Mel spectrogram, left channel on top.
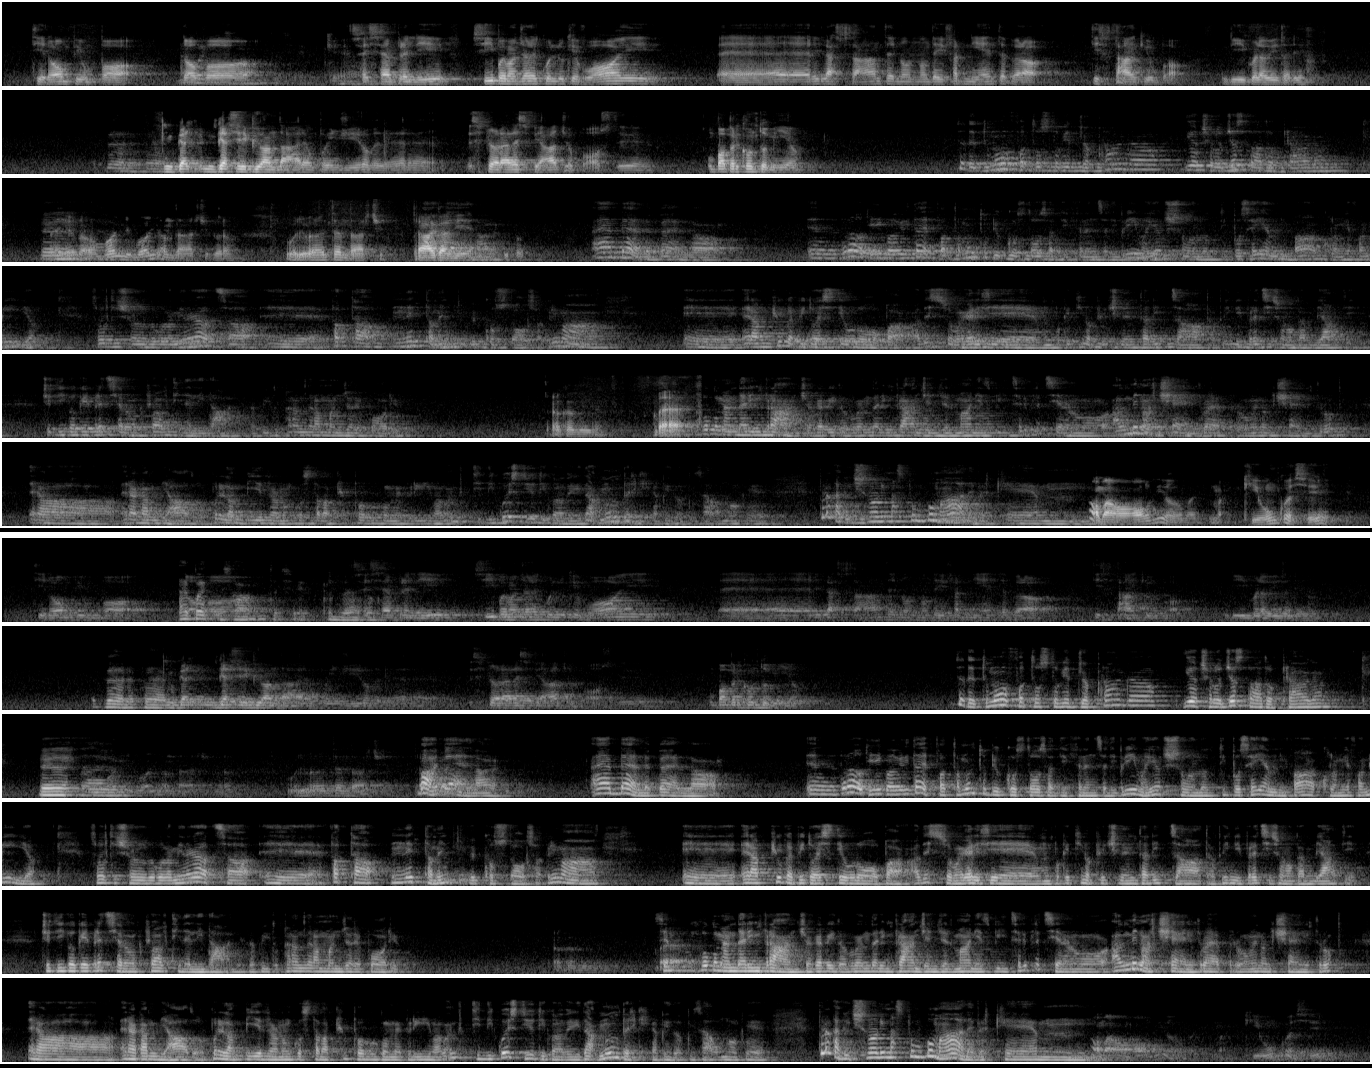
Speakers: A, on the left; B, on the right.
A: ti rompi un po' dopo
B: E poi è pesante, sì, è
A: che
B: vero.
A: sei sempre lì, sì, puoi mangiare quello che vuoi è rilassante, non, non devi fare niente, però ti stanchi un po' di quella vita lì.
B: È vero, è vero.
A: Mi piace, mi piace di più andare un po' in giro, vedere, esplorare spiagge o posti, un po' per conto mio.
B: Ti ho detto, ma ho fatto sto viaggio a Praga. Io ce l'ho già stato a Praga. Eh,
A: Ma io
B: eh,
A: no, voglio, voglio andarci però, voglio veramente andarci. Praga,
B: ma è bella.
A: Vienna,
B: eh.
A: tipo,
B: È bella, è bella. Eh, però ti dico la verità, è fatta molto più costosa a differenza di prima. Io ci sono andato tipo sei anni fa con la mia famiglia, stavolta ci sono andato con la mia ragazza, eh, è fatta nettamente più costosa. Prima eh, era più capito Est Europa, adesso magari si è un pochettino più occidentalizzata, quindi i prezzi sono cambiati. Cioè ti dico che i prezzi erano più alti dell'Italia, capito? Per andare a mangiare fuori.
A: non ho capito.
B: Sembra
A: Beh,
B: un po' come andare in Francia, capito? Come andare in Francia, in Germania, in Svizzera. I prezzi erano, almeno al centro, eh, perlomeno al centro, era, era cambiato. Pure la birra non costava più poco come prima. Ma infatti di questo io dico la verità, non perché, capito, chissà uno che... Però, capi, ci sono rimasto un po' male perché... mh,
A: no, ma ovvio, ma, ma chiunque sì.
